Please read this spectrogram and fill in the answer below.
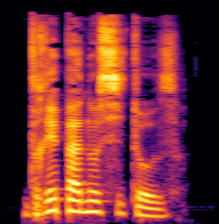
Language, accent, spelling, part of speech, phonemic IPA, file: French, France, drépanocytose, noun, /dʁe.pa.nɔ.si.toz/, LL-Q150 (fra)-drépanocytose.wav
- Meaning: sickle-cell anemia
